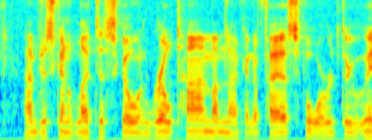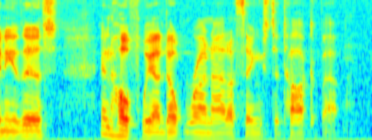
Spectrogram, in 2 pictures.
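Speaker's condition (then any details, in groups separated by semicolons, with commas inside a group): No condition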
